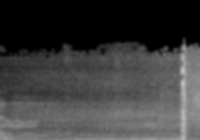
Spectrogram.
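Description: A single shot from a semi-automatic pistol near the end, a sharp crack.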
